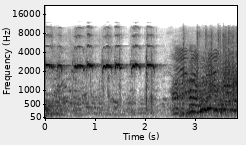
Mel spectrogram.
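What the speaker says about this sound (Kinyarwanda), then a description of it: "ifirimbi nayo ifite icyo isobanuye." A whistle is blown at a marching parade in Kigali, a series of sharp shrill blasts in a stuttering rhythm close by, followed by crowd chatter and hubbub.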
